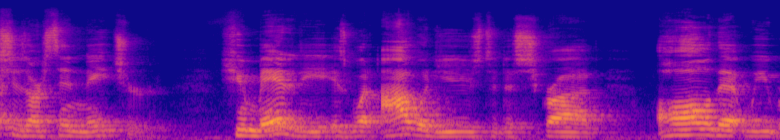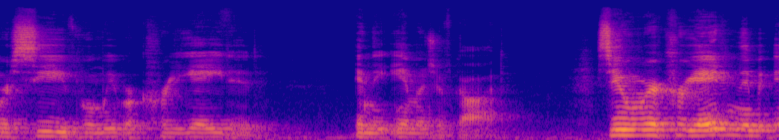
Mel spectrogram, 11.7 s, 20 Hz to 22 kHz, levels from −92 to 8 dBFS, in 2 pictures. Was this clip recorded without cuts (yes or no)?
yes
